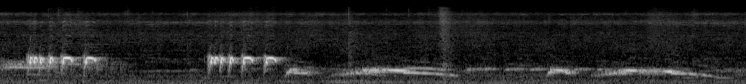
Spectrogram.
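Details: Lure song of a loud local zebra dove, meant to draw other doves into singing; two bursts of rapid staccato notes, then a series of long, slurred, descending coos.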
